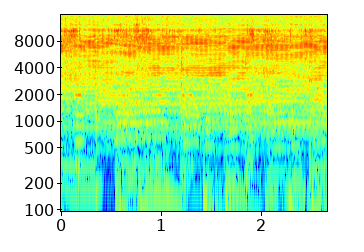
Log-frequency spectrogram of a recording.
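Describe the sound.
An electric razor buzzes as someone shaves, a steady motorised drone whose pitch shifts and steps repeatedly over a few seconds.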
